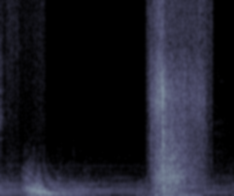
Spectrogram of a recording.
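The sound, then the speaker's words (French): A cupboard or drawer is opened: a soft wooden thunk, then a brief sliding rush of about half a second. The sounds are moderately loud, with no talking. “Il y a un placard là.”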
